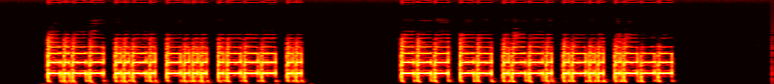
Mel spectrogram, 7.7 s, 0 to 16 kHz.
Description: Morse code, heard as a keyed tone, about 28 wpm, 480 Hz. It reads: YFBJI OMPLJ
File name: FreeFiles / CW-practice / 25WPM-side2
